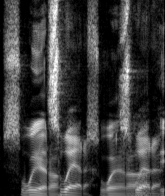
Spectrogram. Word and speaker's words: Essaouira: Am I pronouncing it correctly? – Essaouira is in the right way to pronounce Essaouira. – It. Essaouira is because of the French influence.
